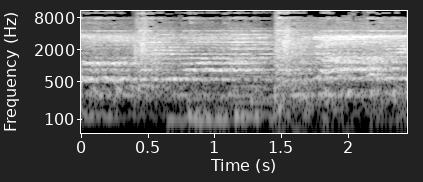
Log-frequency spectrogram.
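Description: Bengali devotional kirtan: men singing together over a harmonium, with two sharp percussion strikes about a second apart.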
